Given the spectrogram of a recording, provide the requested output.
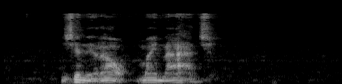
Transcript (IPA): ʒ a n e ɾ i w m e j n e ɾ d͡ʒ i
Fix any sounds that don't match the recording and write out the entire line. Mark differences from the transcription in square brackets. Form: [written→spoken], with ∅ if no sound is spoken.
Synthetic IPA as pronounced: ʒ [a→e] n e ɾ [i→a] w m [e→a] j n [e→a] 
